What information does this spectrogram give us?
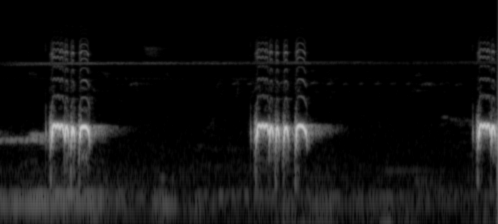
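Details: Zebra dove song used to draw in rivals: three crisp phrases of fast, trilled cooing, evenly spaced about two seconds apart in quiet surroundings.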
